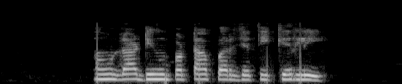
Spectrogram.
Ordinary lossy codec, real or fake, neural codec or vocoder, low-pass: AAC, 32 kbps; real; none; 7.2 kHz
